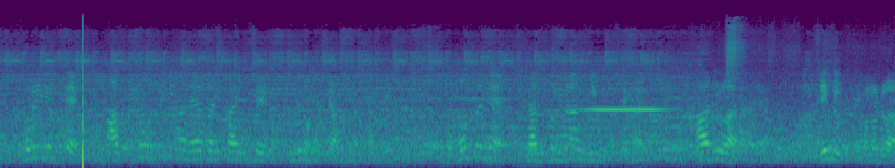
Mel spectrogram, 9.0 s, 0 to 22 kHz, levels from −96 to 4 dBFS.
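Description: There's a single sharp bang at about 0.83 s, and it's a case of invalid numbers at full scale. Somewhere in the processing chain a calculation blew up into infinite or invalid values, and those got pinned to the maximum output level for one short block. That block lasts about 1.33 ms, which fits a 64-sample processing block. It's far too brief for the start and end pops to separate, so the whole thing lands as one loud hit on the sound.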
